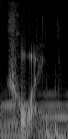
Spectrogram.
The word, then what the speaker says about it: koi: I'm pretty sure that's pronounced koi. Koi.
